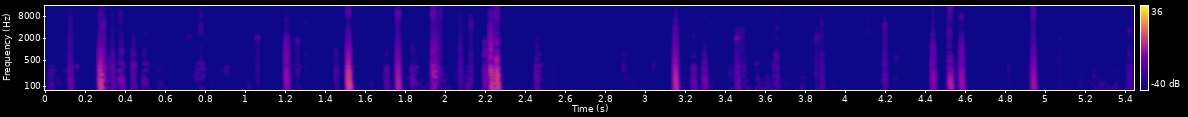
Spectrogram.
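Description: A single mascara brush with black plastic bristles, held in a hand with long painted nails, is rubbed and scratched steadily over the hollow perforated metal grille of a stereo microphone capsule. The result is a quiet, uneven stream of sharp, dry, crackling scratches and ticks. Each stroke is a brief broadband burst from low thump to bright fizz that dies away almost instantly between strokes.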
